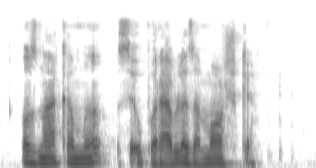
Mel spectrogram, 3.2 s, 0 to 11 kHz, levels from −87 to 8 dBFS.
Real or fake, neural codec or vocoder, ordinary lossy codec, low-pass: real; none; AAC, 64 kbps; 7.2 kHz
